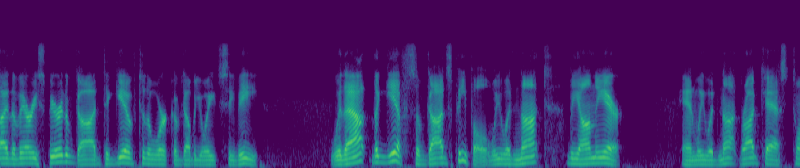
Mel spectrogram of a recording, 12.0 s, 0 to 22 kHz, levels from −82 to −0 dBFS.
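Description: AMR comfort noise appears at 4.03 to 4.97 s and again at 9.51 to 10.19 s, after "be on the air" and before "and we would". The sending phone treated each gap as silence and stopped transmitting speech frames. The receiver filled the 940 ms and 680 ms pauses with a smooth, steady synthetic hiss built from a rough level and spectrum estimate, so the real background drops out and switches back in abruptly.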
